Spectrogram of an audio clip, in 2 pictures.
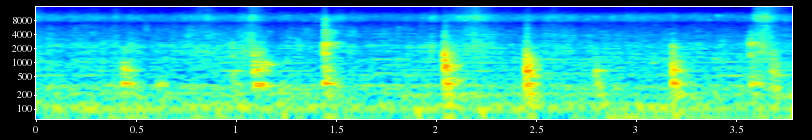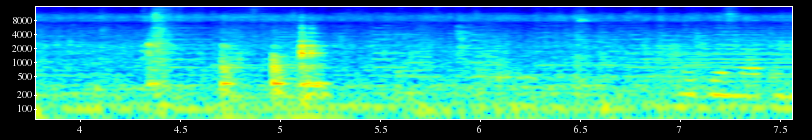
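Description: Celtuce with egg and black fungus stir-fried in a thickened slurry, with repeated sharp spatula clacks against the pan over a soft, continuous sizzle.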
